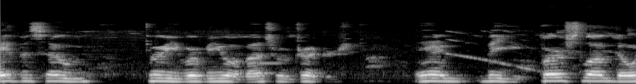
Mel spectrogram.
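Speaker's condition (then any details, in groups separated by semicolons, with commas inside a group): Cerebral palsy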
